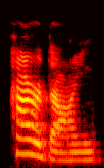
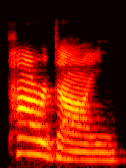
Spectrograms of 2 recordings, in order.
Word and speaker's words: paradigm: Please pronounce this word paradigm. Paradigm. Paradigm. Shift. Shift. Excuse me. Paradigm shift. Paradigm. The word is pronounced paradigm. Let me spell it. Paradine. Paradigm. That's the word.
